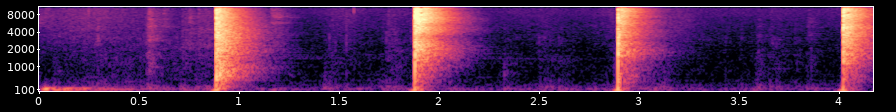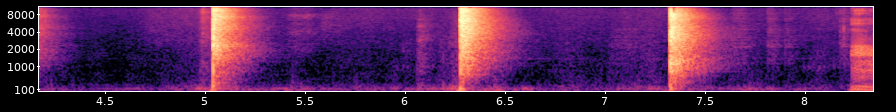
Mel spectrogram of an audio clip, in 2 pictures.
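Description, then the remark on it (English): Seven loud, sharp hand slaps land one after another at a steady pace of about one per second, mimicking the crack of wrestling chops in a Shingo Takagi versus Jeff Cobb singles match, with near silence between them. “Listen, this is this is here is a live rendition of how this match is going to sound.”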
